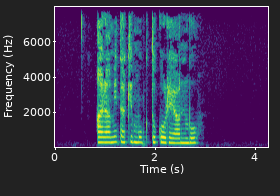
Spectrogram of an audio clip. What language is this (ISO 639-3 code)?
ben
